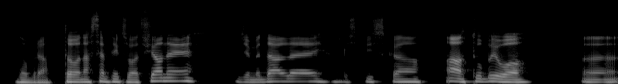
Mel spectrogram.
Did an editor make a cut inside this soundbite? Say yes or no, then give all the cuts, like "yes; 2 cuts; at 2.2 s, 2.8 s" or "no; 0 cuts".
yes; 2 cuts; at 1.2 s, 4.3 s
